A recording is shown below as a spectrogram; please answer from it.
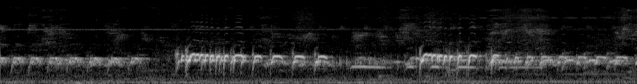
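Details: Many local zebra doves calling in an answering chorus, meant to spark calling in other doves; two strong bursts of rhythmic, pulsing coo notes rise above a steady background trill.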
